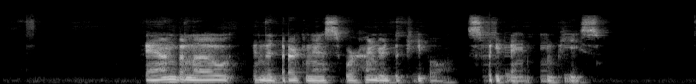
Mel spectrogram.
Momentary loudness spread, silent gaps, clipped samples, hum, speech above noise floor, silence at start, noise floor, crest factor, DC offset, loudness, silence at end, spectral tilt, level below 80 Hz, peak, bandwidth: 13 LU; none; under 0.1%; none; 44 dB; 0.25 s; -66 dBFS; 18 dB; under 0.1%; -21 LUFS; 0.95 s; -4 dB/octave; -54 dBFS; -6 dBFS; 10.5 kHz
